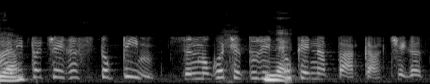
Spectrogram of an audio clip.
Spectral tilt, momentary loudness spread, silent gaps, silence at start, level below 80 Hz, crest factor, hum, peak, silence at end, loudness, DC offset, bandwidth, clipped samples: -7 dB/octave; 12 LU; none; 0 s; -72 dBFS; 20 dB; none; -4 dBFS; 0.1 s; -23 LUFS; under 0.1%; 11 kHz; under 0.1%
